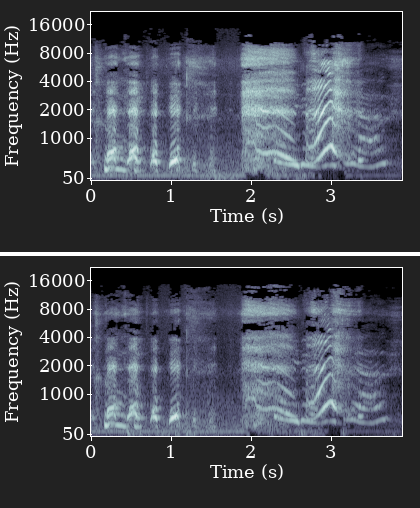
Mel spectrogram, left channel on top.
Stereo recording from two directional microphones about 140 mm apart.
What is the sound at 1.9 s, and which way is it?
Speech, 10° left (ahead or behind).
